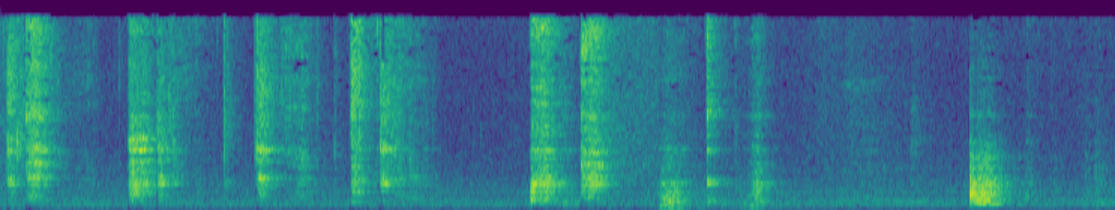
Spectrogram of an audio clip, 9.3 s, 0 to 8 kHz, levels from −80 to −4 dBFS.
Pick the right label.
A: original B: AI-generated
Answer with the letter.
A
